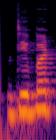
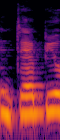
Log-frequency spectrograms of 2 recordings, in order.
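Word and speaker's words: debut: Sorry डिबेट ने इसे डेब्यू पढ़ पढ़ेंगे। यहां डी टी साइलेंट रहेगा।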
